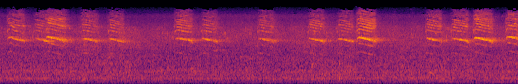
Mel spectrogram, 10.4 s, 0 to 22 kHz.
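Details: Blue jays harassing a young red-tailed hawk fledgling in a Manhattan park in June 2022: repeated grating, nasal jeers, often doubled or tripled, keep coming throughout against constant urban rumble.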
